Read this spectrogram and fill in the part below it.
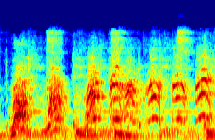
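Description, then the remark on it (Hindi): Dogs of a settlement bark at a jackal in a rapid, excited string of loud yaps, about half a dozen barks overlapping in quick succession with no pause between them. “उस बस्ती के कुत्तों ने उसको देख लिया।”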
